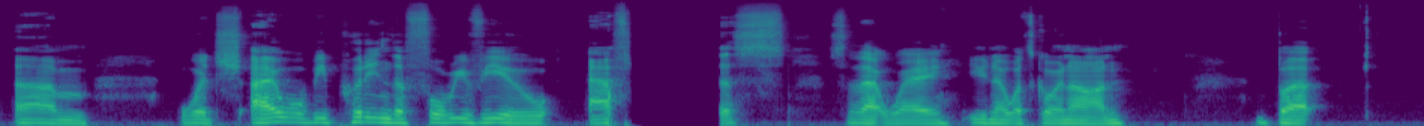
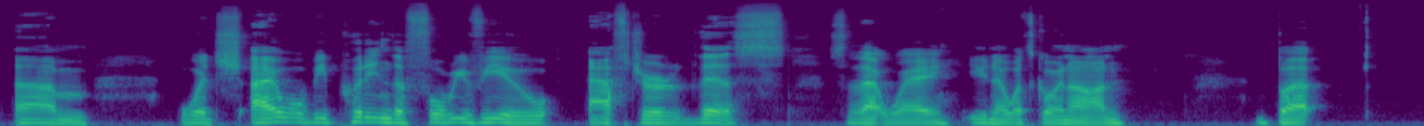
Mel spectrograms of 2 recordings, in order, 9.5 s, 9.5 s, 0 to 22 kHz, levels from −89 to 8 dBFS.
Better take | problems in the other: second | audio cutting out; at 4 s for 0.5 s

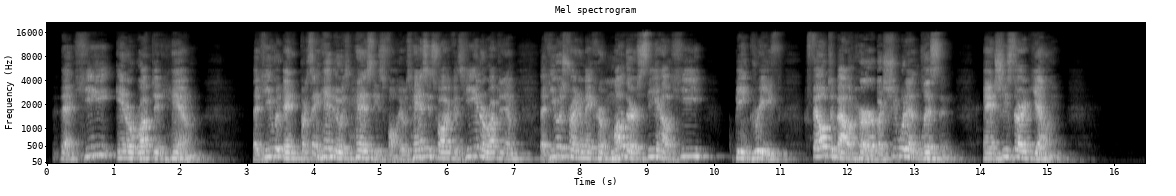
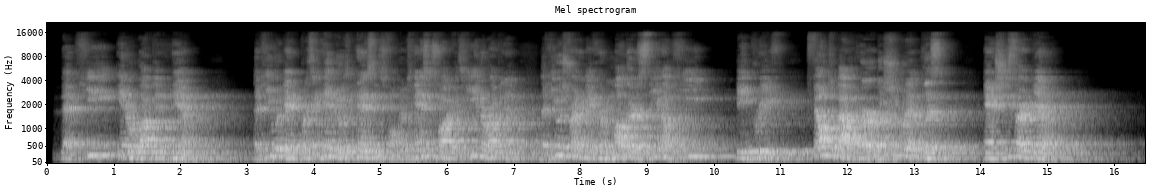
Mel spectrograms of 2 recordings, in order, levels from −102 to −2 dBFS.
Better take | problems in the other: first | room echo; strong; dies away in 2.4 s; slight in the first // off-mic speech; far; far in the first

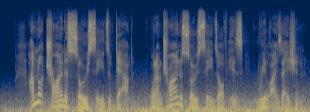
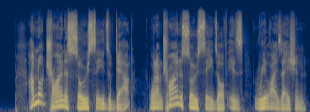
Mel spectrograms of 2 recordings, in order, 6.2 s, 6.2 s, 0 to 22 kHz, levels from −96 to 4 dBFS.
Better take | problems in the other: second | low rumble; noticeable; throughout; 20 dB below the speech

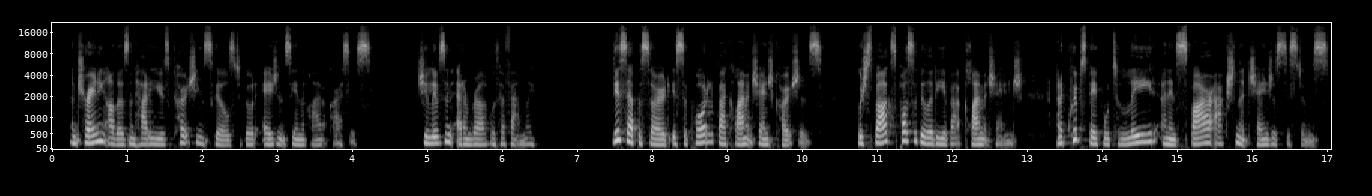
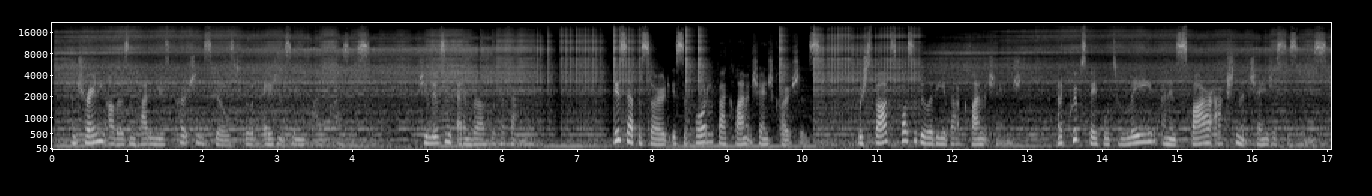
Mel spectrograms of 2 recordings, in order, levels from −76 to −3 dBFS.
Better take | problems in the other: first | household noises; loud; throughout; 4 dB below the speech

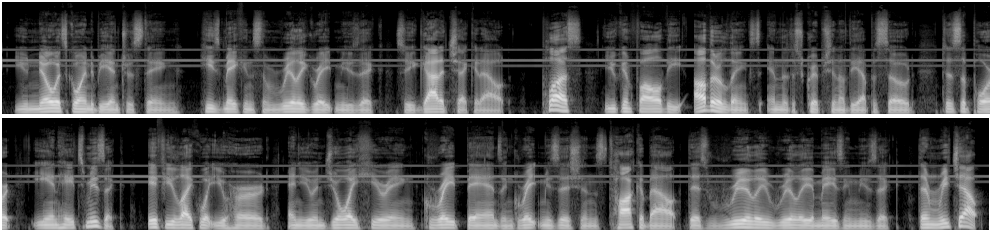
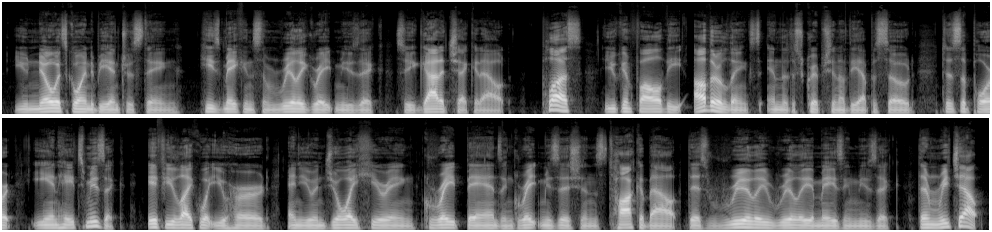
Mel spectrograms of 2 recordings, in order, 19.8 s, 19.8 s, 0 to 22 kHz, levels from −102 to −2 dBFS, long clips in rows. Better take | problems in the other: second | high-pitched whine; faint; throughout; 2.5 kHz, 25 dB below the speech

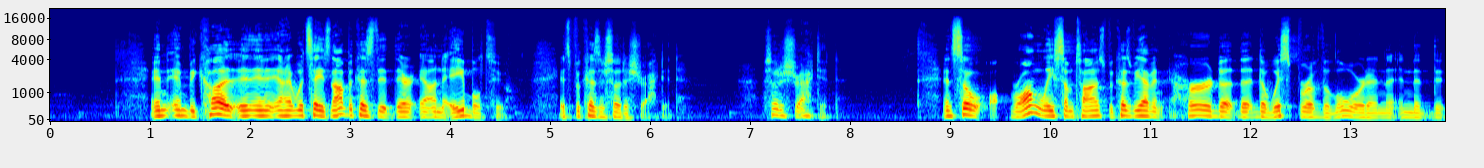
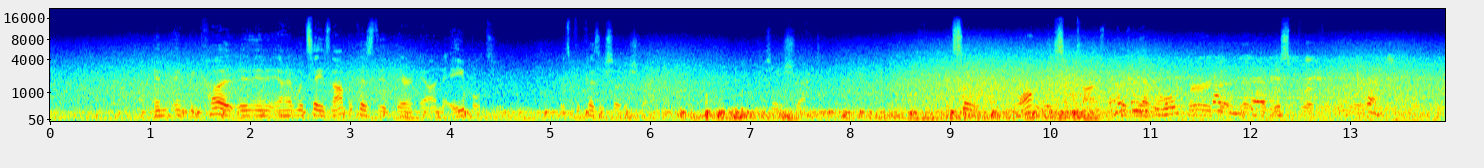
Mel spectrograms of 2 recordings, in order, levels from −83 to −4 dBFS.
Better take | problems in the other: first | train or aircraft noise; very loud; throughout; 2 dB above the speech

